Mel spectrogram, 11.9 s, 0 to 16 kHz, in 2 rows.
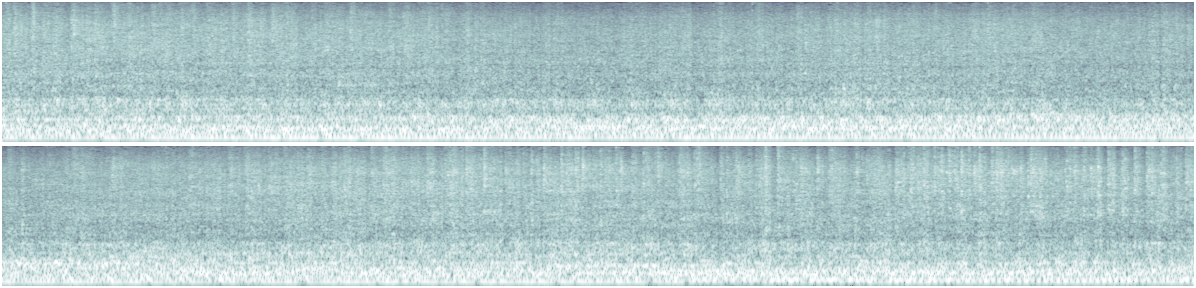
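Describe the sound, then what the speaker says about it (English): A 1999 Ford Ranger's swapped LQ4 V8 engine idles loudly with a deep rumble, its speed hanging slightly high throughout with no other sounds. "You'll hear the hanging idle."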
